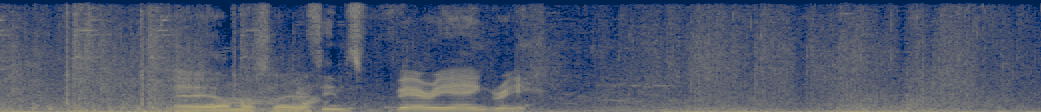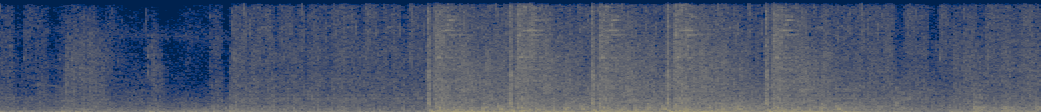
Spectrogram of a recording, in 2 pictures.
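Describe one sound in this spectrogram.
Guns fire in quick bursts.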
